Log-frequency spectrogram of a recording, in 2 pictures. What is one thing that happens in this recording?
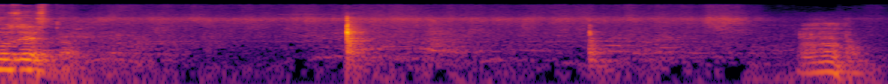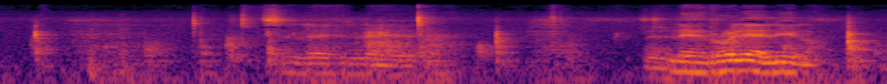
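A wooden block rubs and scrapes against a wooden board.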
